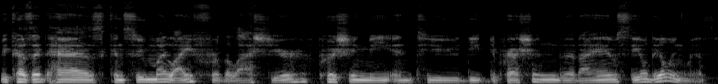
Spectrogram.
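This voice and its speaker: The voice has a dark, mellow tone on a very clean recording with a silent background. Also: man. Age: 60s. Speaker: vlogger. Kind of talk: personal vlog monologue. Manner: halting, many fillers.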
